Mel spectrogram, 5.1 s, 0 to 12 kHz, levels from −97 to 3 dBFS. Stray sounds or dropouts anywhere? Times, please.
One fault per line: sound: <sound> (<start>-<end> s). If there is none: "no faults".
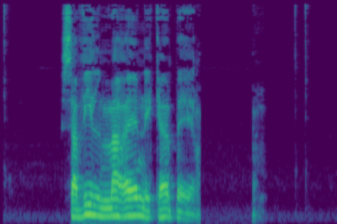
no faults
